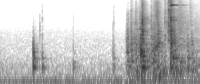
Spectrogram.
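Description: household object, door being opened

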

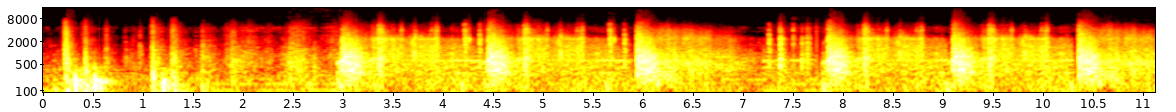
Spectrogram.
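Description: impact, gunshots

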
